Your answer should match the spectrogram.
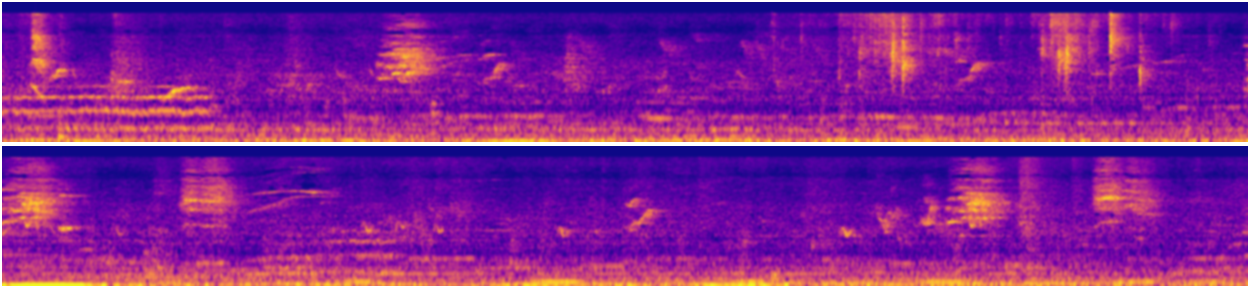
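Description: Birds calling and chirping: many short high chirps and quick rising calls come one after another, over a low rumble.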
